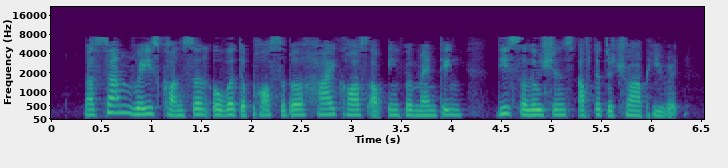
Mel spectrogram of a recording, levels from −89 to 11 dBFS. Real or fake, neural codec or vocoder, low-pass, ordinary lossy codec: fake; vocoder, 44.1 kHz, 128 mel bands, Pupu-Vocoder; 7.2 kHz; MP3, 32 kbps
